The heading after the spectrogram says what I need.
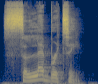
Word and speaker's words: celebrity: this vowel sound so in this word celebrity we are stressing the le sound so this is an e sound but the first e is not stressed so it's again two different letter e's but pronounced in different ways even in the same words i know it's very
